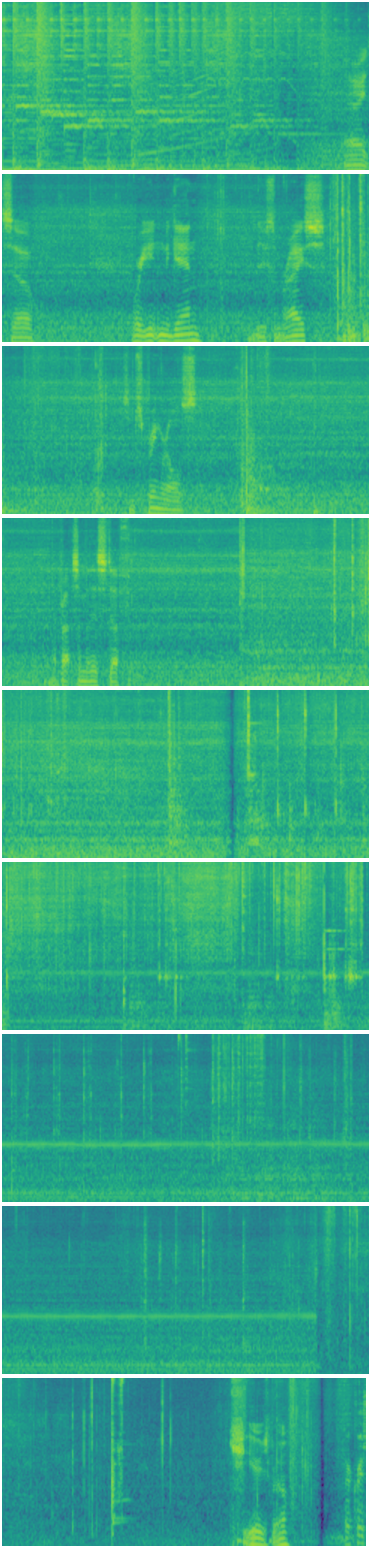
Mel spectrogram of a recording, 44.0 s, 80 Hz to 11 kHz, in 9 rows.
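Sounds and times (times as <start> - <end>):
steady hum: 0.0 - 44.0
food sizzling in a pan: 24.6 - 28.8
utensils clinking and scraping: 26.0 - 29.4.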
